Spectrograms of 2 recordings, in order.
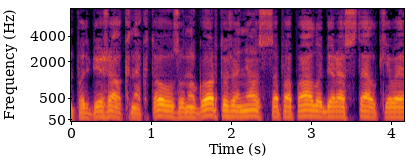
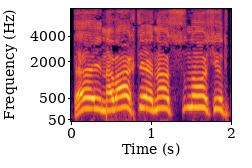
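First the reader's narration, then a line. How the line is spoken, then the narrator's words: Panicked shout. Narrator (Russian): прокричал он, запаниковав от неожиданности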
